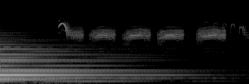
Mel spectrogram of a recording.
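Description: The last chord of the intro music, held and fading away, with a small bird's high chirps repeating quickly, about three a second, from about half a second in.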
